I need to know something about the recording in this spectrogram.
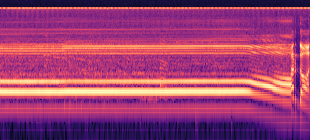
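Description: A football commentator's long held "gooool" goal call: one steady, loud note sustained for about five seconds, then falling in pitch near the end.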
